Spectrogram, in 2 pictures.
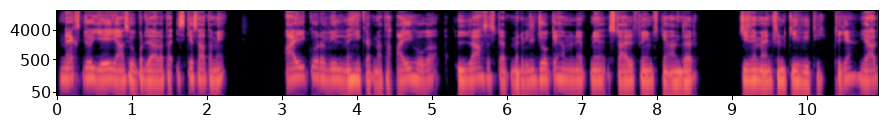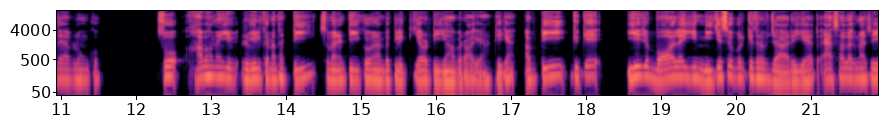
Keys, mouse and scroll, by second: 7.9 click, 14.5 click.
